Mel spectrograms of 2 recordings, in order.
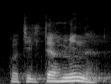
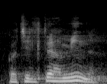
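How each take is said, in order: No difference in how they are said.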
